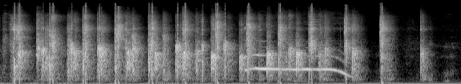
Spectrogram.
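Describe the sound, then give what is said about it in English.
A group claps in a quick, steady rhythm, loud and sharp, for several seconds. Midway a sustained whistle-like tone rings over the claps before sliding downward and fading, and the clapping thins out. “Clap it up.”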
